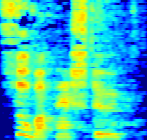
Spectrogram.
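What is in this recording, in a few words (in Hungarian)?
"szobafesto", Hungarian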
